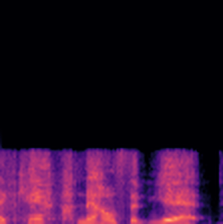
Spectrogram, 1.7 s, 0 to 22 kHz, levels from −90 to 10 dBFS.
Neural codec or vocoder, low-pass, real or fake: codec, 16 kHz in and 24 kHz out, 0.6 kbps, FocalCodec, streaming, 4096 codes; 7.2 kHz; fake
